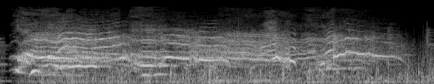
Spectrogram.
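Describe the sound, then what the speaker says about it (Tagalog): Companions screaming as a sound effect in a fantasy audiobook, with loud, sustained, wavering high-pitched cries and wails from several voices overlapping and slowly fading near the end. "Narinig ni Beast ang sigaw ng mga kasamahan niya na unti-unting nawawala."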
